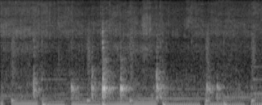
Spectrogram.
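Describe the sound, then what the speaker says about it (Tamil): Ginger, garlic, cumin and black pepper tempering in a sambar pan, a close crackling sizzle under rhythmic scraping strokes of a spoon against the metal, no talk. "இஞ்சி, உள்ளி, சீரகம், மிளகு இதையும் போட்டு தாளிப்போம்"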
